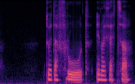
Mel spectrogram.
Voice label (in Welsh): "ffrwd", Welsh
